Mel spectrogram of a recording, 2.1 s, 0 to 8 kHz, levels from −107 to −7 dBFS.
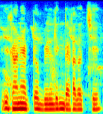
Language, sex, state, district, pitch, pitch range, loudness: Bengali, male, West Bengal, Cooch Behar, 135 Hz, 130-145 Hz, -14 LUFS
